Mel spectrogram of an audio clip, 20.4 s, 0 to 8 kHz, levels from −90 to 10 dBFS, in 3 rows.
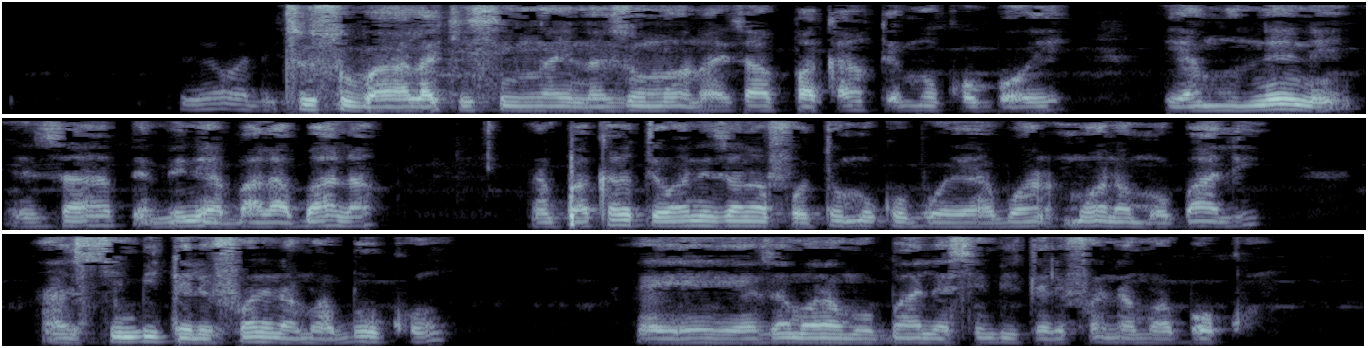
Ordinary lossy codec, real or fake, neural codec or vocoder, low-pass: MP3, 32 kbps; fake; vocoder, 44.1 kHz, 128 mel bands, Pupu-Vocoder; 7.2 kHz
